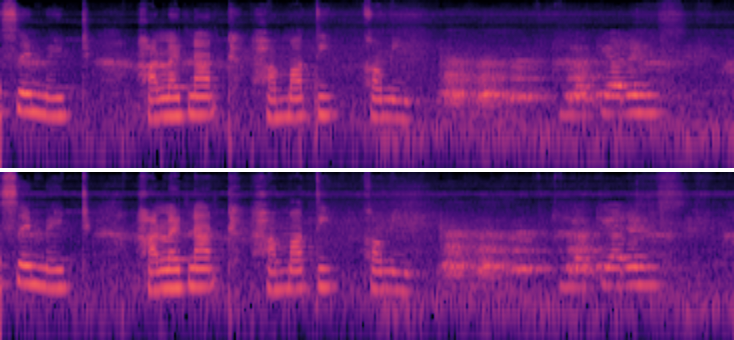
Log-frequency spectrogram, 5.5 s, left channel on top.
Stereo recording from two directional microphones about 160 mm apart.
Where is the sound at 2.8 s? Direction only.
10° right (ahead or behind).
